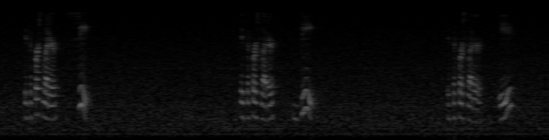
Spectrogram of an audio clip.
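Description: A man's voice sped up by fast-forwarding, asking whether the first letter is C, D, E: three short, high-pitched squeaky questions about a second and a half apart.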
